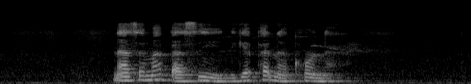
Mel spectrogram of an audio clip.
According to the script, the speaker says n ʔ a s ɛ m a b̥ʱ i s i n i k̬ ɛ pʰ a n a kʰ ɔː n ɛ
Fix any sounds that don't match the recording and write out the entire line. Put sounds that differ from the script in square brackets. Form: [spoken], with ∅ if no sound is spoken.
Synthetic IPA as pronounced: n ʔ a s ɛ m a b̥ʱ [a] s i n i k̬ ɛ pʰ a n a kʰ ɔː n [a]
